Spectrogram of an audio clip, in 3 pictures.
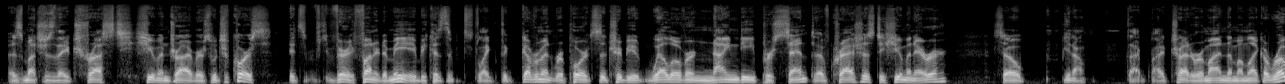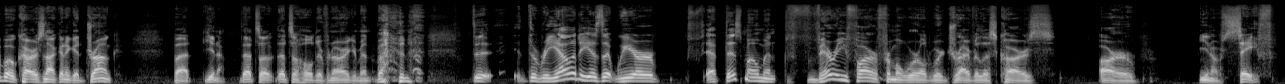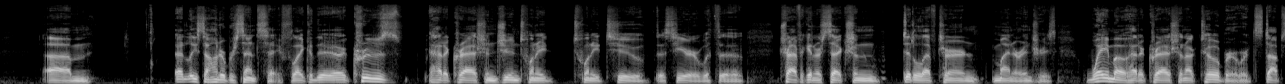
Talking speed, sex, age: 190 wpm, male, 40-59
